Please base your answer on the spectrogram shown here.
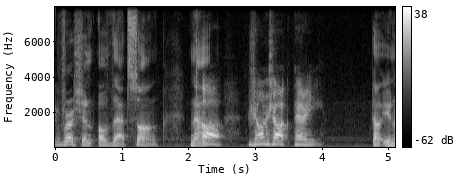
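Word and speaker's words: Jean-Jacques Perrey: Jean-Jacques Perry. Oh, you know how to pronounce it.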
